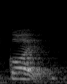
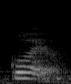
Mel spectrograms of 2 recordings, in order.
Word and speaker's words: choir: Our first word is choir. How do you pronounce it? Choir. Choir.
